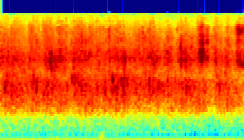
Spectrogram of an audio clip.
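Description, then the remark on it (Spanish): Steady, dense applause from an audience giving a round of applause to God, many hands clapping at once in a continuous, bright wash of sound with no voices standing out. “Dale un aplauso a Dios.”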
